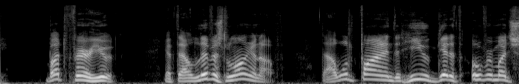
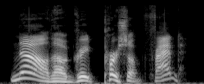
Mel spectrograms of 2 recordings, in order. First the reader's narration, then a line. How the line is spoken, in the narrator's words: cried Little John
